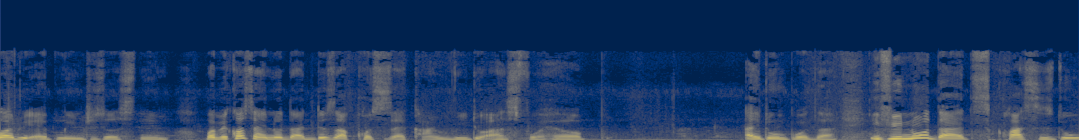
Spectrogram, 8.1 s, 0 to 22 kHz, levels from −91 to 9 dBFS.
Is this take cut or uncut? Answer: uncut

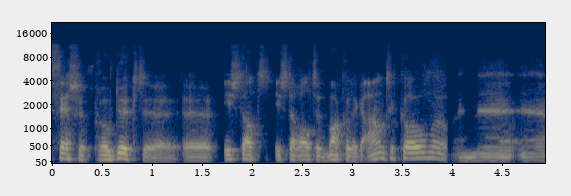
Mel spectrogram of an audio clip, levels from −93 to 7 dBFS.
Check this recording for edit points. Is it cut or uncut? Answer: cut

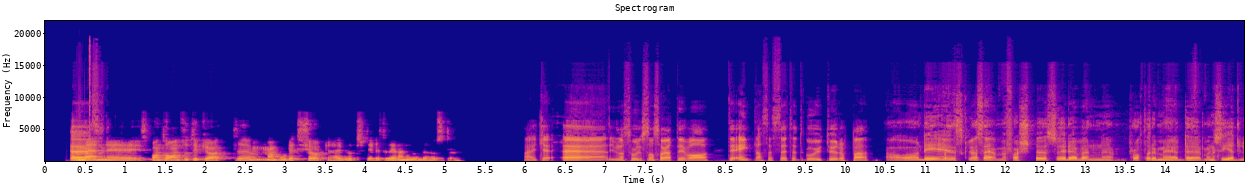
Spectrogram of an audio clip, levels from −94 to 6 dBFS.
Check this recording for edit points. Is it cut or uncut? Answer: cut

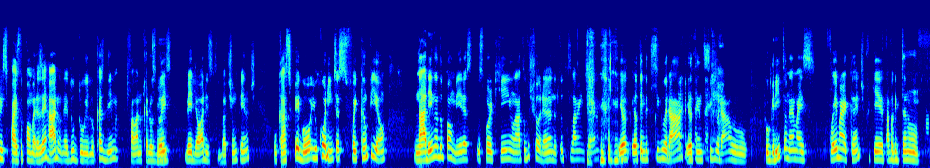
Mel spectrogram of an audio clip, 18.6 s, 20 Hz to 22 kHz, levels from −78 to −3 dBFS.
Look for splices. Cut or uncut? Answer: uncut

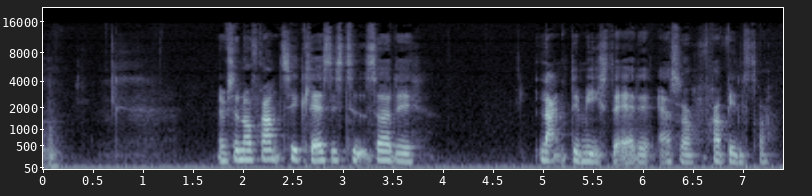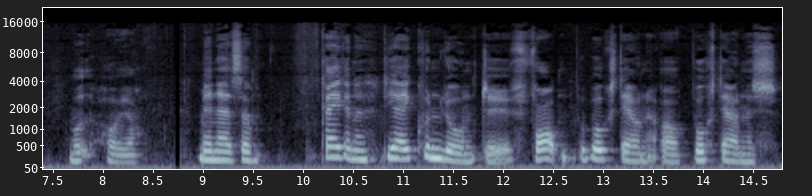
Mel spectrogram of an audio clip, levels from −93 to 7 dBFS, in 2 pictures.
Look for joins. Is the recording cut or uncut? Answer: uncut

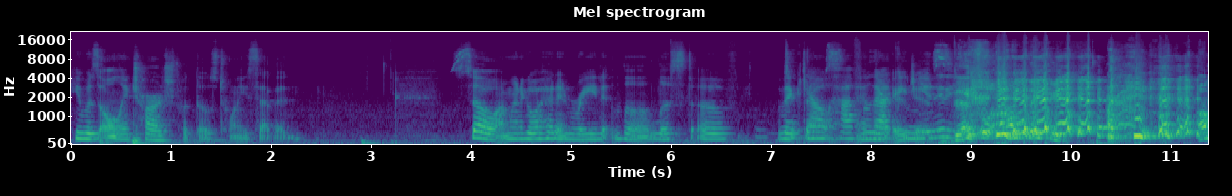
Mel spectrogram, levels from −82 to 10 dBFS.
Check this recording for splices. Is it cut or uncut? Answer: uncut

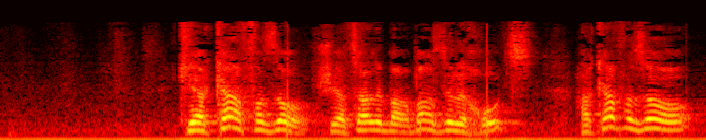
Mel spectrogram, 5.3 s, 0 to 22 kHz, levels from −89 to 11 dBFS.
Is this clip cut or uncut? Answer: uncut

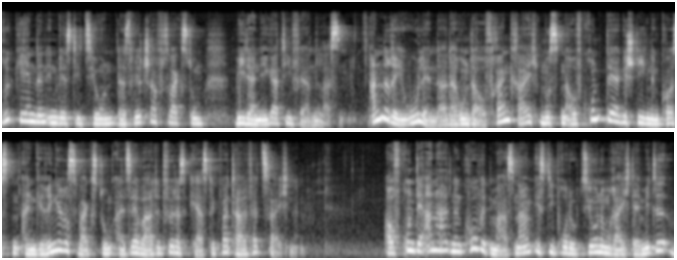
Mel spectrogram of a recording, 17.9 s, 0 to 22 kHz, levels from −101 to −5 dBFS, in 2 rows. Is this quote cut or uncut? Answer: uncut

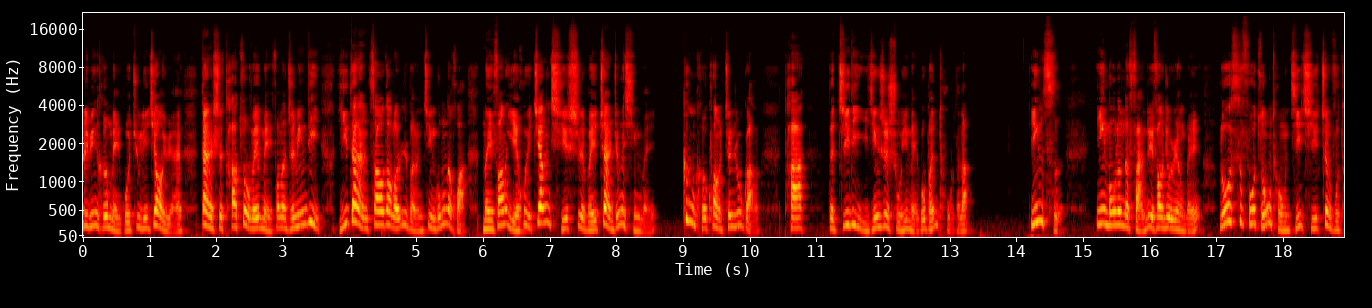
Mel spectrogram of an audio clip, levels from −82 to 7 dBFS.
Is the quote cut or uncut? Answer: uncut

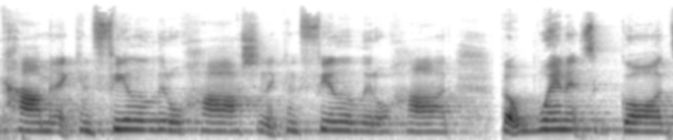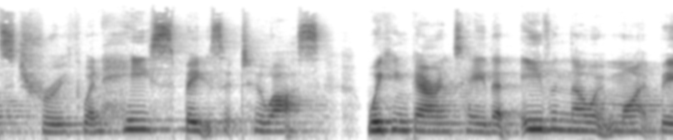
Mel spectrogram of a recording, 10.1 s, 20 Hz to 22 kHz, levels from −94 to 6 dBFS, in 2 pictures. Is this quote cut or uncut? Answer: uncut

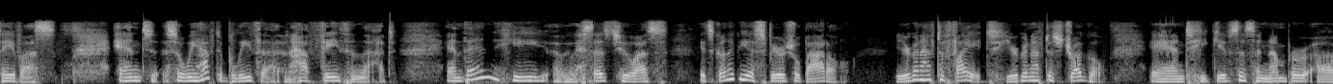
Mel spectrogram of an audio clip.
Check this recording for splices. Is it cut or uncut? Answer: uncut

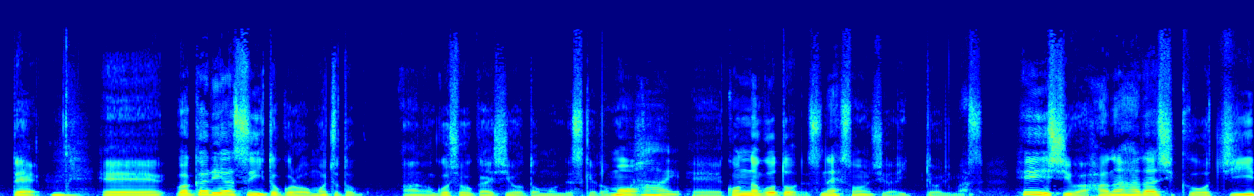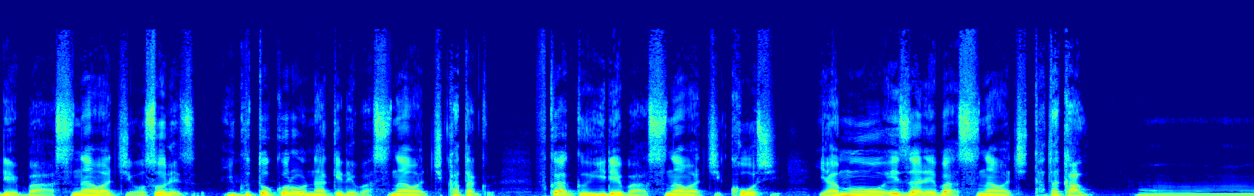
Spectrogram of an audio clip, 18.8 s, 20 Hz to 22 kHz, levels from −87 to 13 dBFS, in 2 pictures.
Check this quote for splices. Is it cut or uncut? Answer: uncut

